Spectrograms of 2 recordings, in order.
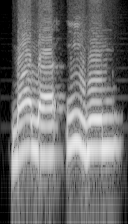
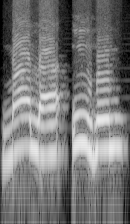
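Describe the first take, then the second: The two takes are said the same way.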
